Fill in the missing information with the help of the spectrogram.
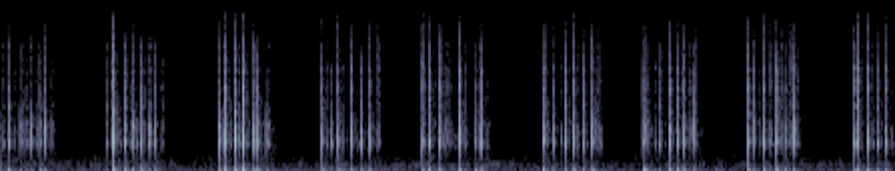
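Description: An empty, small, hollow red-and-white disposable paper cup is held in one hand while the fingertips and nails tap it rapidly. The sound comes in nine short bursts of quick, dry, clicky taps about a second apart, each with a soft hollow thump underneath. The taps stop dead, with no ring between them.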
